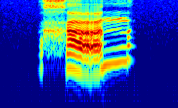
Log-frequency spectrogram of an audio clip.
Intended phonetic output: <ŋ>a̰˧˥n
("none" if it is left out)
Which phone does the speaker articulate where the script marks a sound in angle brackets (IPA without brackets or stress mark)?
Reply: x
